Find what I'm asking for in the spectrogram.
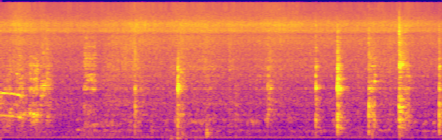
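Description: Pork stir-fried in a pan with fiddlehead fern shoots gives a steady, close sizzle punctuated by crisp clacks of the spatula, louder toward the end.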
